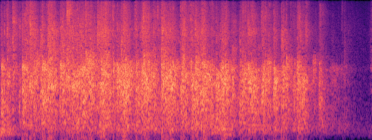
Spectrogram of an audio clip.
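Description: Loud, dense audience applause welcoming a speaker at a talk about reading Marx, many hands clapping in a steady crackling wash, sustained for several seconds before tapering off at the end. No voices are heard.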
